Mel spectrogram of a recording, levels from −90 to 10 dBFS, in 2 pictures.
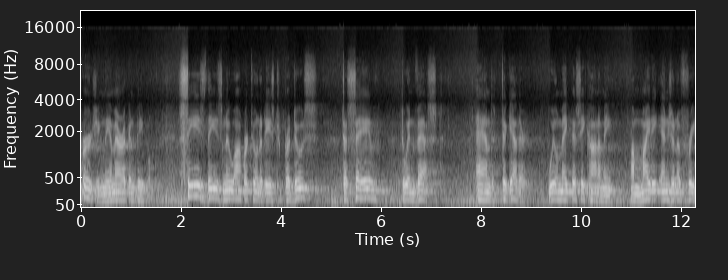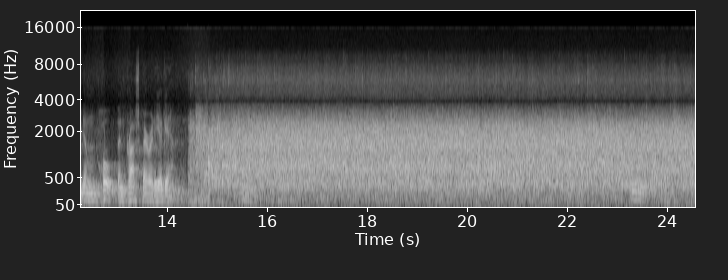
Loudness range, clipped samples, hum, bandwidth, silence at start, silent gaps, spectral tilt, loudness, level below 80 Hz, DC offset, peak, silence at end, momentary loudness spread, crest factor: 5 LU; under 0.1%; none; 16 kHz; 0 s; none; -5.5 dB/octave; -19 LUFS; -48 dBFS; under 0.1%; -2 dBFS; 0 s; 11 LU; 16 dB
